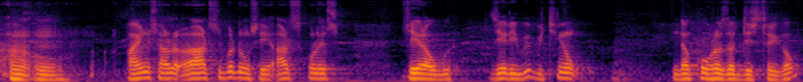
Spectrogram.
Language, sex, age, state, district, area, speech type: Bodo, male, 60+, Assam, Kokrajhar, urban, spontaneous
